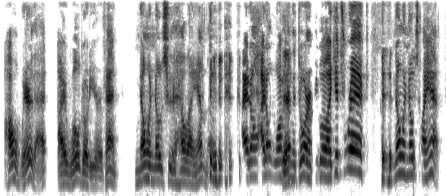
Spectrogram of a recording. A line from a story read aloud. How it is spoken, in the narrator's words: I'll laugh and I'll be like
